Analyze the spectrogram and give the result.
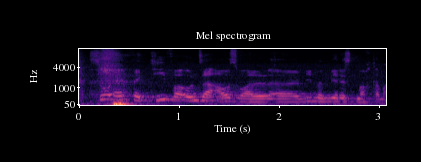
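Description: Noticeable background noise sits under a man speaking at a fairly quick pace with lively intonation. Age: 40s. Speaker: entrepreneur and sales expert. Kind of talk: interview.

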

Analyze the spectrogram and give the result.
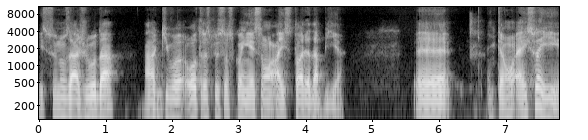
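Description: A man speaks with a fairly high pitch. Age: 50s. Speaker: YouTube channel host. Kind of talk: live stream interview.

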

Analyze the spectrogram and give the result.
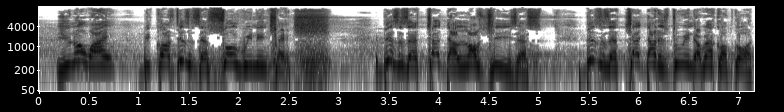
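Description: With noticeable background noise, a man speaks at an extremely high pitch and a fairly quick pace, his tone animated and his intonation lively, broken by long, frequent pauses. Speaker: pastor. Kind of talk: sermon. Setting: church.

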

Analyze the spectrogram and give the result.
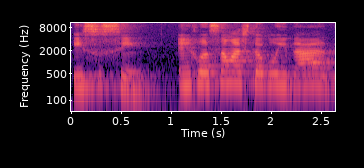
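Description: Heard with audible room echo, a woman with a fairly high pitch speaks in a monotone, flat intonation. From northern Portugal, Braga. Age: young. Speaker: singer. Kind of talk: casual interview. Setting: at home.

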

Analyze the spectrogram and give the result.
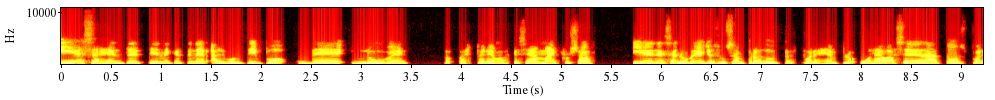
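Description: A woman has a plain, everyday voice with a fairly high pitch. She speaks at a moderate pace with fairly even intonation. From Venezuela. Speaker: education entrepreneur. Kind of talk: podcast interview.

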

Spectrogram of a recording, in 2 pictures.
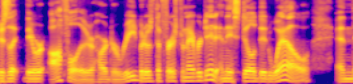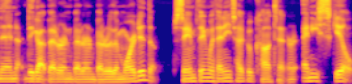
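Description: On a very clean recording with a silent background, a man with a fairly low pitch talks at a very fast pace with ordinary pitch variation. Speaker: fitness coach podcaster. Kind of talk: casual chat. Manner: casual, filler-heavy.

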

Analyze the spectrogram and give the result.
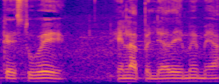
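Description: A man speaks at a fairly slow pace. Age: 30s. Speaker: mixed martial arts fighter and coach. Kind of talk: casual interview.

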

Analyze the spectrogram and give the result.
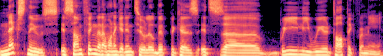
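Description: A man's medium-pitched voice moves fairly quickly, with lively intonation. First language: German. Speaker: gaming YouTuber and podcast host. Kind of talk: casual chat. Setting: video call.

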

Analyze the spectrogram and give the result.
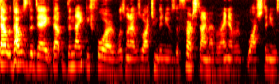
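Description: An ordinary speaking voice, its pitch moving in an ordinary way, at a fairly quick pace. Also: woman. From Istanbul, Turkey; moved to US at eleven. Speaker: real estate agent, charity organizer. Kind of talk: casual chat.

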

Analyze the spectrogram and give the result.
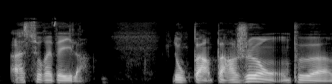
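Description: A man speaks against a quiet background. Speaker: agile coach, game movement founder. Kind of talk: interview. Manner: halting, many repetitions.

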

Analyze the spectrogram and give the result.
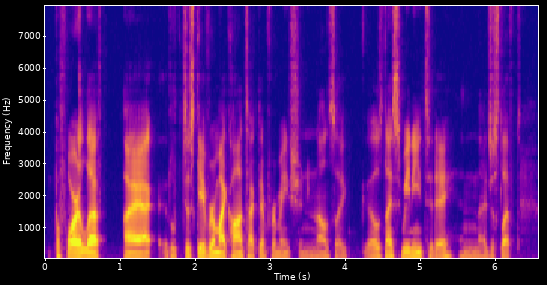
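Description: Very fast, bright, sharp delivery with vocal fry and big swings in loudness, in a very clean recording with a silent background. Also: man, dry, close sound with no echo. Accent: American. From New Jersey. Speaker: podcast host. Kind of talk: casual chat.

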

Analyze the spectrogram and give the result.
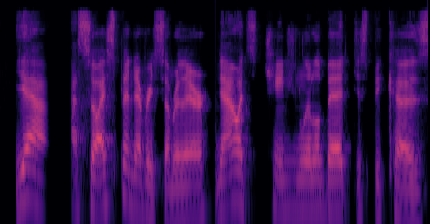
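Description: A man with an American accent talks at a fairly quick pace with ordinary pitch variation. It is a normal speaking voice over a quiet background. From Michigan. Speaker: pro-life activist and climber. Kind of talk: casual interview.

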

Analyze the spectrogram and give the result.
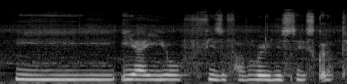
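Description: Noticeable background noise sits behind speech delivered in a monotone, flat intonation. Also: woman. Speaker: podcaster. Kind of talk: personal monologue.

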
